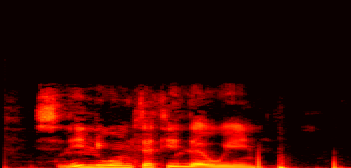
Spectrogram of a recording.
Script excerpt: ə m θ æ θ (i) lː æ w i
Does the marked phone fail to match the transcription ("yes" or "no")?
no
